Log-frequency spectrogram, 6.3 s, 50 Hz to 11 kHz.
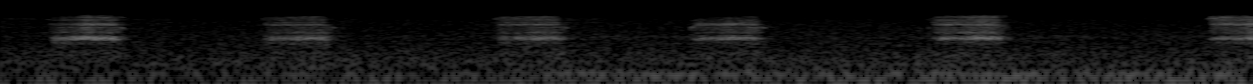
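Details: Owl at night, 19 February 2016 around 4 AM, while rabbit prey is passed between owls; six short raspy, harmonic-rich calls roughly once a second over a steady low hum.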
